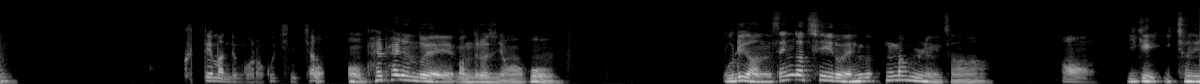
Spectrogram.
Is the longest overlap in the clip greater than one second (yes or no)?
no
